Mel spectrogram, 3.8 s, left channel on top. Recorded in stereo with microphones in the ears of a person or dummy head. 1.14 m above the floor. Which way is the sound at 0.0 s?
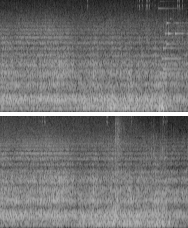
10° right (ahead or behind).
